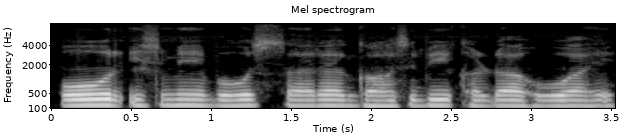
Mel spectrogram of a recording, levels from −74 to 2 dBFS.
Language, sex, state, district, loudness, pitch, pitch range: Hindi, male, Uttar Pradesh, Saharanpur, -17 LUFS, 145 Hz, 145-150 Hz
